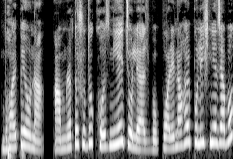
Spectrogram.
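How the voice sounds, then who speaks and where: A woman's voice: a little high, lively intonation, moderate pace, no echo, clean studio sound, lightly acted. A woman playing an earnest, principled young boy in a cartoon. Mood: resolute. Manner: earnest, righteous. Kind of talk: cartoon voice acting.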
